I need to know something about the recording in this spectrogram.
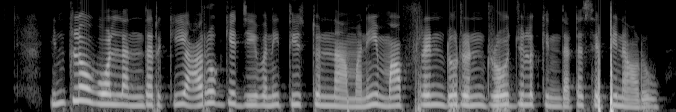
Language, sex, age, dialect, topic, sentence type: Telugu, female, 25-30, Southern, banking, statement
